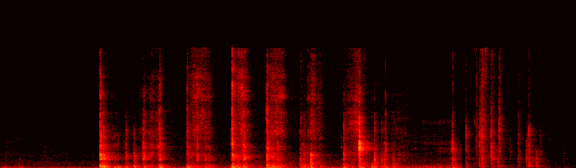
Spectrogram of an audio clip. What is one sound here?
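A plastic lid clicks and knocks onto a jar.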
